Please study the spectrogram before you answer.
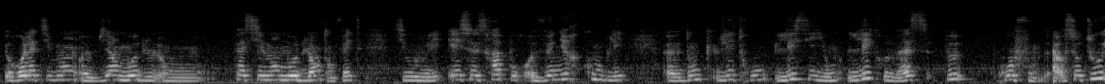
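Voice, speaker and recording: A woman's voice: medium pitch, darkish tone. A woman presenting shop products in a casual vlog, speaking with many fillers and restarts. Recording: slightly distant mic, faint background noise.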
